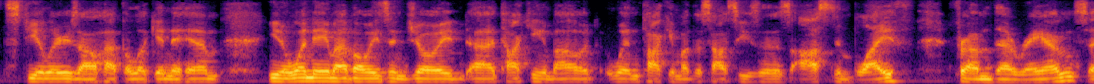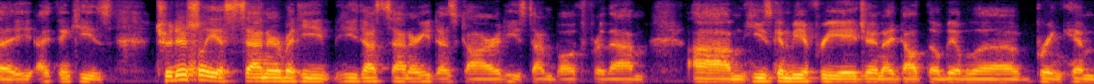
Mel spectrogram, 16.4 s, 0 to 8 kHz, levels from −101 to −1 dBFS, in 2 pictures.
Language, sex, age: English, male, 30-49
